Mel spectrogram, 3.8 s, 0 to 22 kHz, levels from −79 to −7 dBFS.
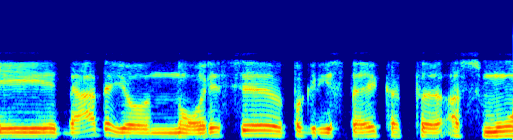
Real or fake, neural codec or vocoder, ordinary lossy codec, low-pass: real; none; MP3, 48 kbps; 7.2 kHz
